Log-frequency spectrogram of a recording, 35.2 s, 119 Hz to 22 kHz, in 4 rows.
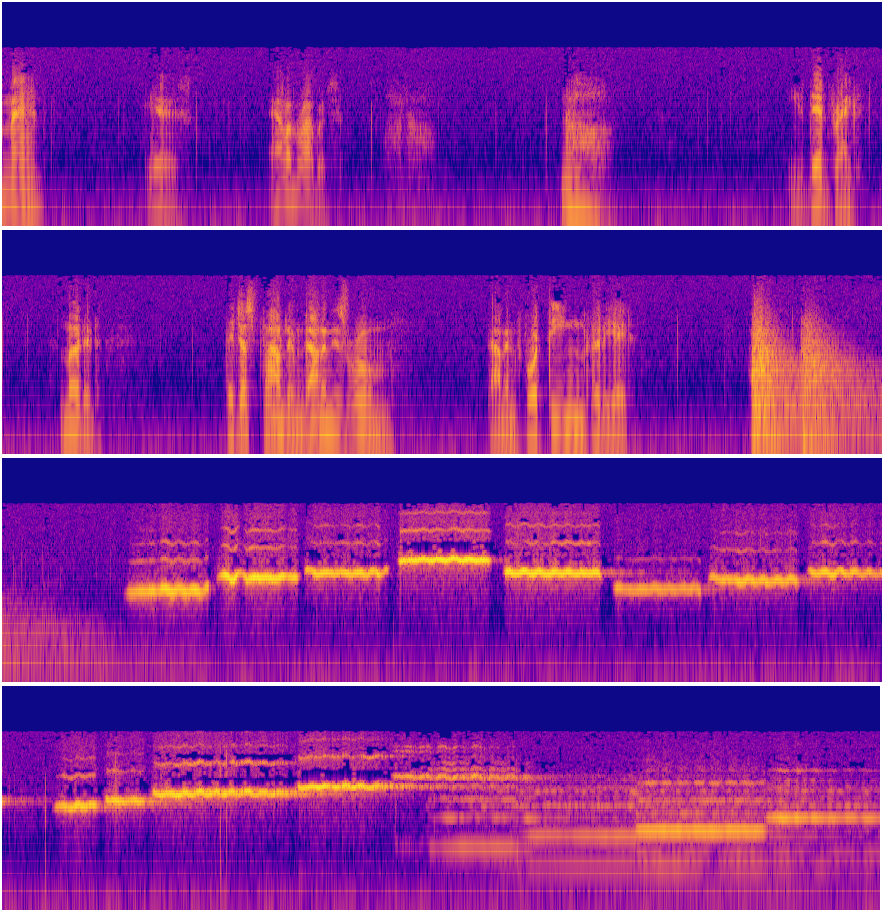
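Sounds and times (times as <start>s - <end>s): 
speech: 0.1s - 0.5s, 1.4s - 2.0s, 2.7s - 3.4s, 5.6s - 6.1s, 7.9s - 8.6s, 9.4s - 9.9s, 11.0s - 12.8s, 13.6s - 15.2s
sharp opening hit: 16.3s - 18.9s
lone whistler whistling a slow theme melody: 18.8s - 35.1s.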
